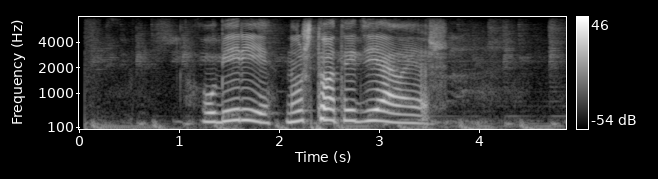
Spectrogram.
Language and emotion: Russian, angry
